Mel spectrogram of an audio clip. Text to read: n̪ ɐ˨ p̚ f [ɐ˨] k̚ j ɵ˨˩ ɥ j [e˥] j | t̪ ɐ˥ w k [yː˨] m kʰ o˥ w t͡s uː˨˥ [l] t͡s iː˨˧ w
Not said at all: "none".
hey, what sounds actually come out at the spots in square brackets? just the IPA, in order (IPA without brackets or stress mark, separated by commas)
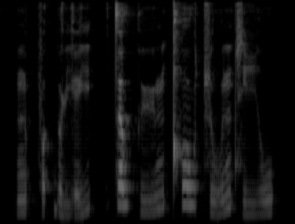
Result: ɐ˨˥, e˨˥, yː˨˥, n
